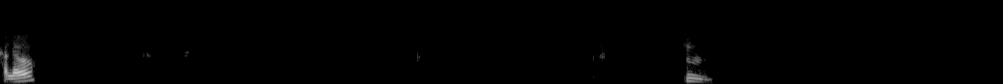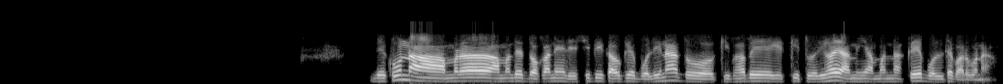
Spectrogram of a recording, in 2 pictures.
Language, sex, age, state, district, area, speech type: Bengali, male, 18-30, West Bengal, Paschim Medinipur, rural, conversation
